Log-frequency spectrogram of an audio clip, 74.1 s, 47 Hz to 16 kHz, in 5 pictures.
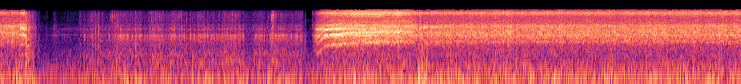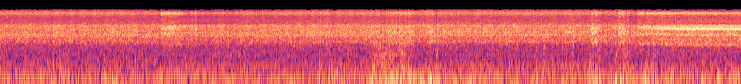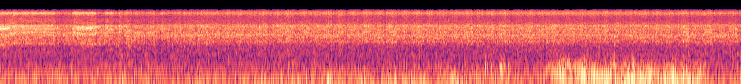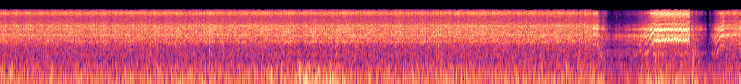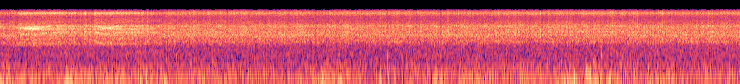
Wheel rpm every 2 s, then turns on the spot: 90, 10, 20, 120, 230, 240, 230, 230, 230, 230, 230, 230, 240, 230, 210, 230, 230, 230, 230, 230, 230, 230, 230, 230, 240, 230, 230, 230, 110, 130, 220, 230, 230, 230, 230, 230, 230.
0-6 56-58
